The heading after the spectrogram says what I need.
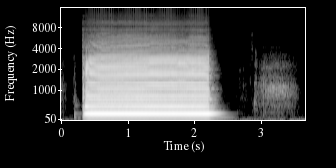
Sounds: Musical instrument, Music, Wind instrument

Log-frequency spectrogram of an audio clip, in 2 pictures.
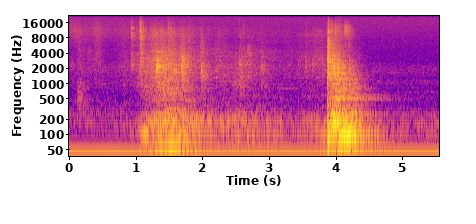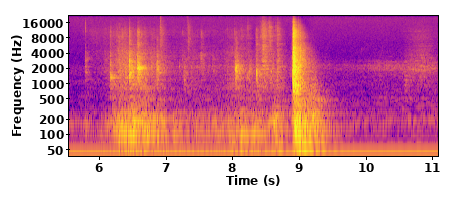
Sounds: home sounds, Door, Sliding door

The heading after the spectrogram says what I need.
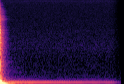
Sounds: Bass drum, Music, Musical instrument, Drum, Percussion

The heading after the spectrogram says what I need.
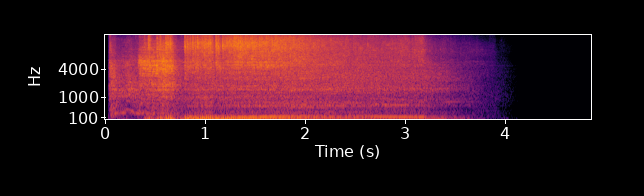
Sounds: Engine, Vehicle, Motor vehicle (road), Car

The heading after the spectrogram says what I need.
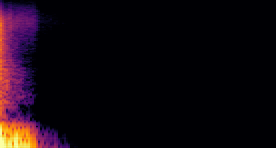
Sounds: Bass drum, Drum, Music, Percussion, Musical instrument

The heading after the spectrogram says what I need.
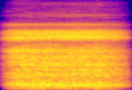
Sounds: Respiratory sounds, Breathing

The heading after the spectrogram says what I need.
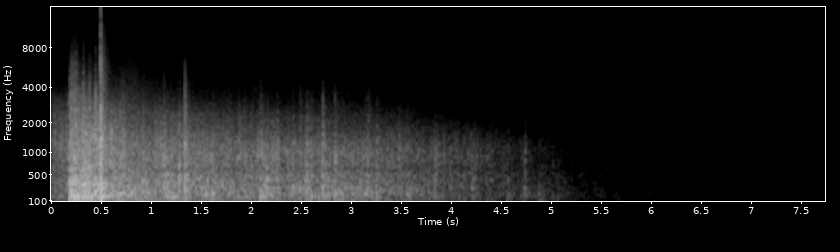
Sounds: Thunder, Thunderstorm

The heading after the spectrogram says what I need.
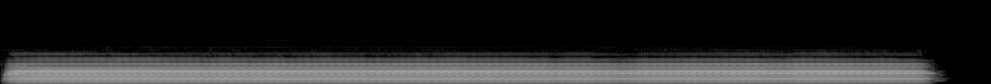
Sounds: Music, Musical instrument, woodwind instrument

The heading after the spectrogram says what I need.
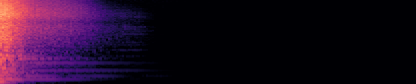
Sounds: Music, Musical instrument, Snare drum, Percussion, Drum

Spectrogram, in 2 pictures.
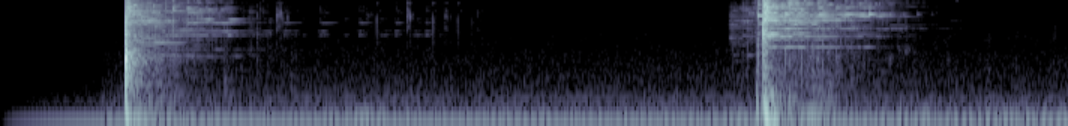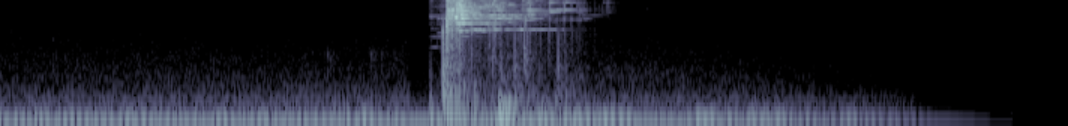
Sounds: Shatter, Glass

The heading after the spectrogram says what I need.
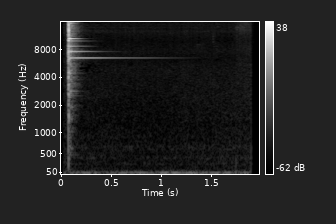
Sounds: silverware, Domestic sounds

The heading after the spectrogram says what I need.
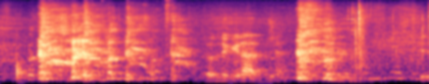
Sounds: Cough, Respiratory sounds

